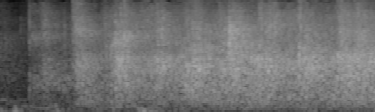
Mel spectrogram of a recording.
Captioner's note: applause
